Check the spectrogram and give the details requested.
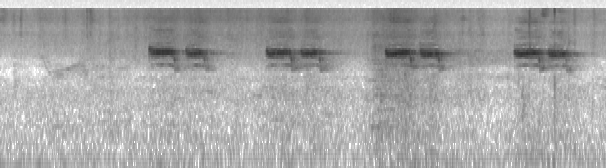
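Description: A bird calling four times at an even pace, each call a quick pair of clear, high notes.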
